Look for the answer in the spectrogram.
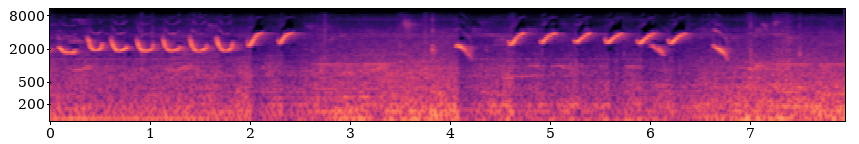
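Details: Bird song of fast repeated looped whistles, a run of about six falling-rising notes, a brief break with single downslurred notes, then another rapid series of rising whistles; low background noise.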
